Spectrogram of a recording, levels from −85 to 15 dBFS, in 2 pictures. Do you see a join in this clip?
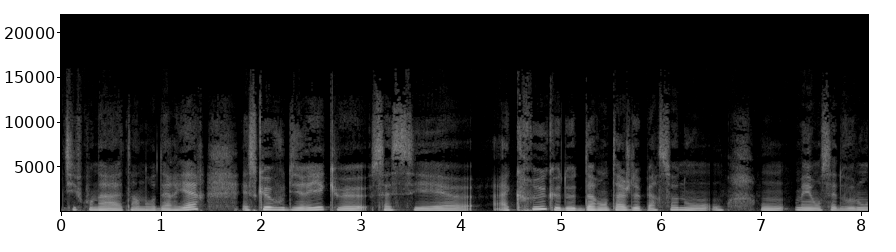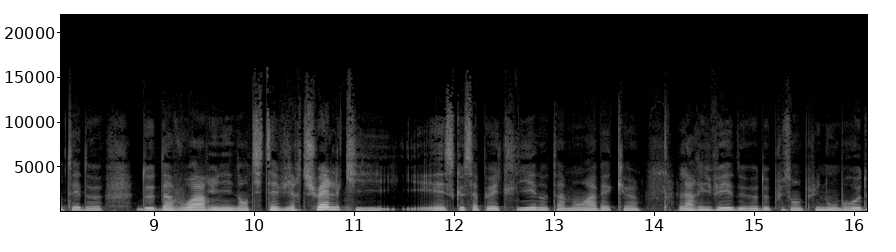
yes; 2 cuts; at 7.3 s, 9.5 s

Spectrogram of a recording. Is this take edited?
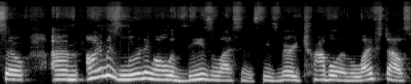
no; 0 cuts

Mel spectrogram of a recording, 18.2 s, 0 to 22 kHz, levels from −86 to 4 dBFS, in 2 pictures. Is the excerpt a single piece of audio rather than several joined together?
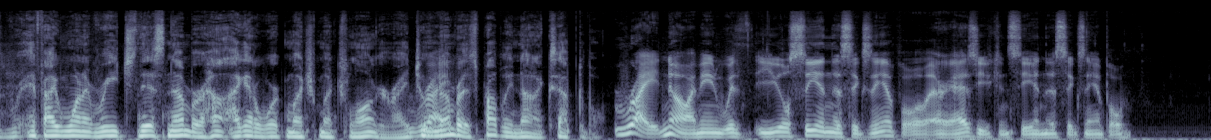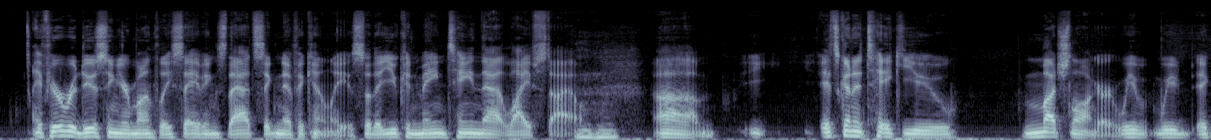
yes; 0 cuts

